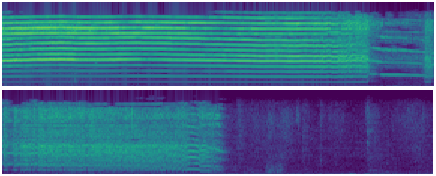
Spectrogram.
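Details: A frog screaming while confronted by a dog: a loud, steady, tonal wail held about two and a half seconds, then a harsher, raspy scream lasting about a second and a half before it falls quiet.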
